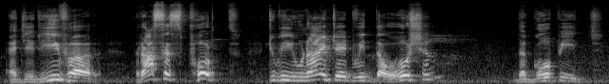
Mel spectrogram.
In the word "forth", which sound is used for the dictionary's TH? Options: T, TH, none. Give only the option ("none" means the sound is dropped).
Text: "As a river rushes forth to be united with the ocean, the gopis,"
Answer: T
